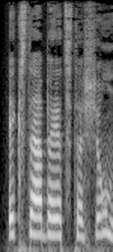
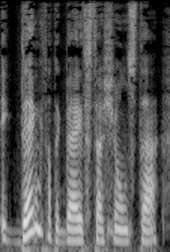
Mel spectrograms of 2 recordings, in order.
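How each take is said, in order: First: Louder, higher, certain statement rising at the end; mother shouting her location into the phone; calling. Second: Lower, hesitant correction with stress on denk; mother correcting herself, unsure of where she is. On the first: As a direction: call it out confidently. Mother states, then corrects herself. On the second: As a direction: hedge it, doubting yourself. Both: A narrator's reading.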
